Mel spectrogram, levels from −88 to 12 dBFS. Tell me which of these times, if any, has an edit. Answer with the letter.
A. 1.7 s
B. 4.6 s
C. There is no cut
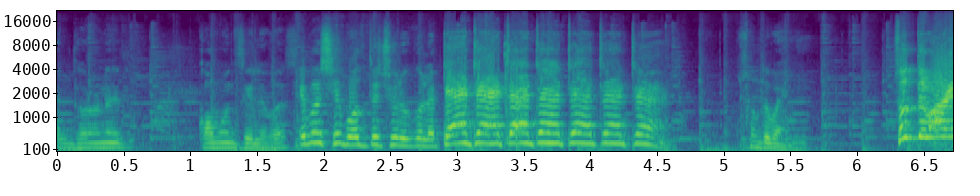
A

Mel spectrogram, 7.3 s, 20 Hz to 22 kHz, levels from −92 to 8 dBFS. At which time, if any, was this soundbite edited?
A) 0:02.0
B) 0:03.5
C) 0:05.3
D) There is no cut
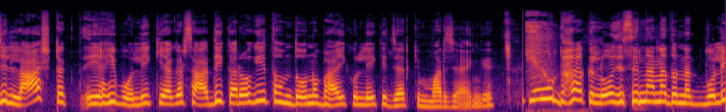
C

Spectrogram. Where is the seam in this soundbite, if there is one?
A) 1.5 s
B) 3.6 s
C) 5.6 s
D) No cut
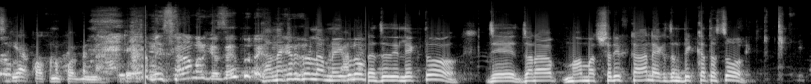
B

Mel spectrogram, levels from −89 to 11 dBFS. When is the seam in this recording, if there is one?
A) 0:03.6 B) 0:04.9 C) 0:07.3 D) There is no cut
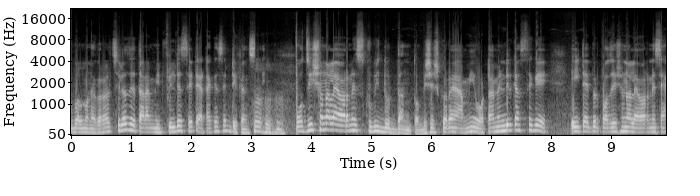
A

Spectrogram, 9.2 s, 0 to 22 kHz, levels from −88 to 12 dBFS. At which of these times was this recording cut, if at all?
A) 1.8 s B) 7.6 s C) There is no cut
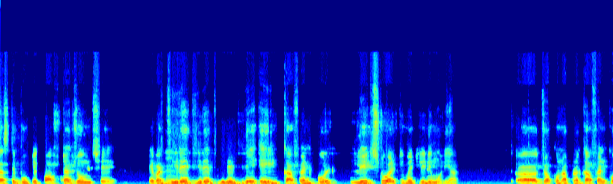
B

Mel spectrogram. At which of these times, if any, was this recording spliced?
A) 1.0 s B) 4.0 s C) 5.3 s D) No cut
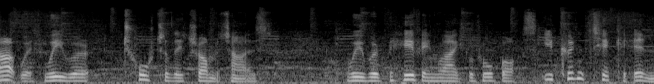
C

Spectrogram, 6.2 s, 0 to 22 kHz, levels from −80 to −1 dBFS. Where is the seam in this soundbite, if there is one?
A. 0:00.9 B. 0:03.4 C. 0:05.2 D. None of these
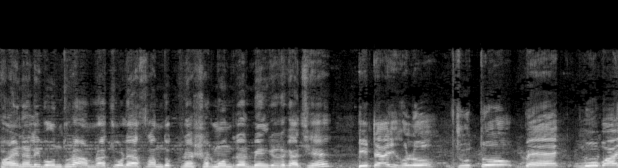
B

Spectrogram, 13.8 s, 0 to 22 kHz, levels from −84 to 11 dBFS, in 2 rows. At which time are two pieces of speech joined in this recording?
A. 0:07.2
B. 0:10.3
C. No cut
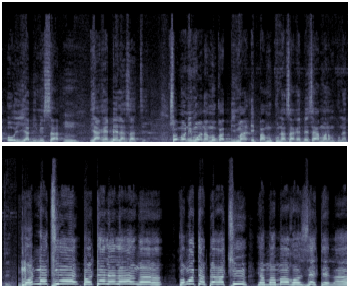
A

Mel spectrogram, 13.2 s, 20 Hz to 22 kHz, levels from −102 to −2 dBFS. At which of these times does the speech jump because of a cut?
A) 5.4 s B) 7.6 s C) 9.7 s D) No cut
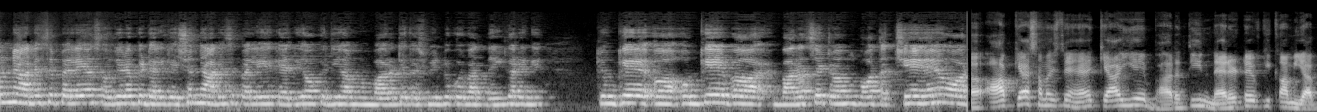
C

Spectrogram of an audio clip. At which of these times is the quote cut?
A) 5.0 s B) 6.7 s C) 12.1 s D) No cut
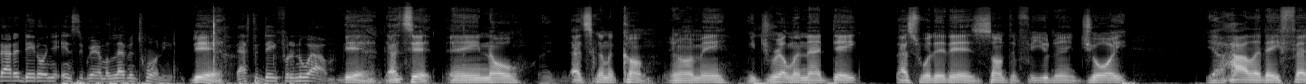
D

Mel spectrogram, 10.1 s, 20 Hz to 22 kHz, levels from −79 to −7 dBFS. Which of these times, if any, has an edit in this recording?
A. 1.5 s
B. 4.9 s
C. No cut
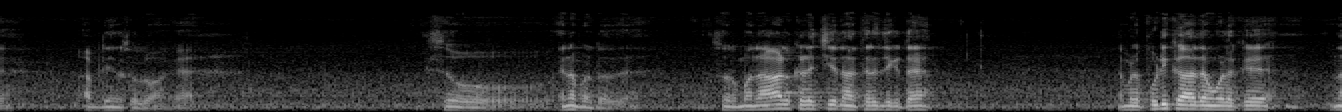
C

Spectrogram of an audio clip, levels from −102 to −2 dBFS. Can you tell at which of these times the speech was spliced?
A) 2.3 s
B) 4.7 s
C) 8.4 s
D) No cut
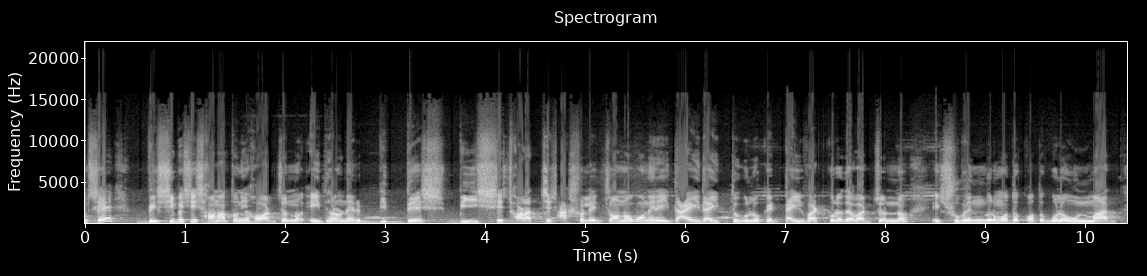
B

